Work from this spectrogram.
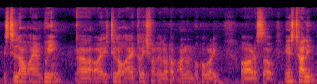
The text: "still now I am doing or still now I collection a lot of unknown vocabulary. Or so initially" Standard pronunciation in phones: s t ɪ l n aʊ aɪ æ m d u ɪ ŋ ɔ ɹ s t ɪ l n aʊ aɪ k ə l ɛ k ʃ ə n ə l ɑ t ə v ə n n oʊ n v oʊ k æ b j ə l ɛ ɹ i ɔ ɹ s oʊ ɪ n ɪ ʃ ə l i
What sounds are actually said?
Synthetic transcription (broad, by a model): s t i l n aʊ aɪ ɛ m d u ɪ ŋ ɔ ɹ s t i l n aʊ aɪ k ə l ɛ k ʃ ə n ə l ɑ t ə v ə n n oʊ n b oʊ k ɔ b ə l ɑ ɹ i ɔ ɹ s oʊ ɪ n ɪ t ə l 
